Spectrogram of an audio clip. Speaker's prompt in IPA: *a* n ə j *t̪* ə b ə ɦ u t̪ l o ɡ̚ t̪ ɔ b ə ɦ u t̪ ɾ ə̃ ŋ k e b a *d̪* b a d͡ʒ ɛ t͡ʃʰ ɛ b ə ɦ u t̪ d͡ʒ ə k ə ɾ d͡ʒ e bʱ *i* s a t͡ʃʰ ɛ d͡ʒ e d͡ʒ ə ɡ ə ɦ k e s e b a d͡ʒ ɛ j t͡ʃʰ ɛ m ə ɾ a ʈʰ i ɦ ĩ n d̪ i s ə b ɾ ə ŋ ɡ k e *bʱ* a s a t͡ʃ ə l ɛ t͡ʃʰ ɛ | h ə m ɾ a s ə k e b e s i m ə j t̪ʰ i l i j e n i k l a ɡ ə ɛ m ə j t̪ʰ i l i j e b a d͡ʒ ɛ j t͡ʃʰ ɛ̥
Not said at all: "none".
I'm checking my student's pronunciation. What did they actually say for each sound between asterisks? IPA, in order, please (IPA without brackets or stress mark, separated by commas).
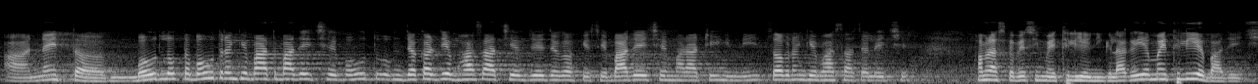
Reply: a, t̪, t̪, a, bʱ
